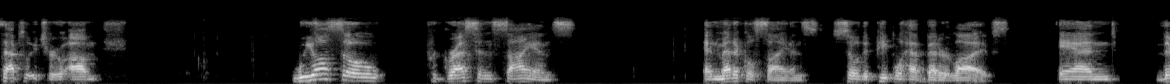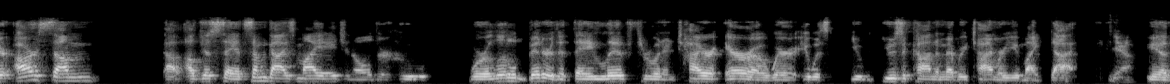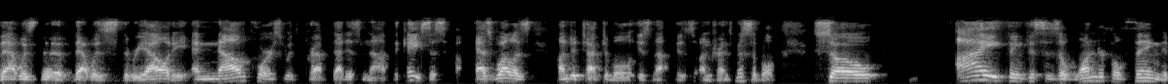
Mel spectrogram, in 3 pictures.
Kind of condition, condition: link, video call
